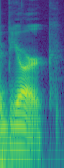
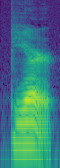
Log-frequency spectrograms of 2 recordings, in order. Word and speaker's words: Björk: her name right because I think it's not Björk. It's like Björk, more like an I sound, but I could still be saying it wrong. I just know that it's not like Bjork.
